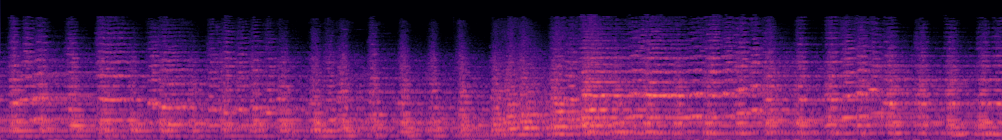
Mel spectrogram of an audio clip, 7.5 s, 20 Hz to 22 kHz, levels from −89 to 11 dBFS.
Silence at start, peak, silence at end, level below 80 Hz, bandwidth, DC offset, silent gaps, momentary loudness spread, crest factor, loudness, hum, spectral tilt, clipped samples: 0 s; -8 dBFS; 0 s; -56 dBFS; 15 kHz; under 0.1%; none; 9 LU; 16 dB; -25 LUFS; none; -4.5 dB/octave; under 0.1%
